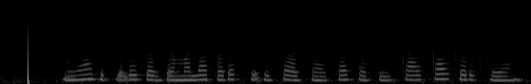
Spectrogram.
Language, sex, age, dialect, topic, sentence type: Marathi, female, 18-24, Southern Konkan, banking, question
